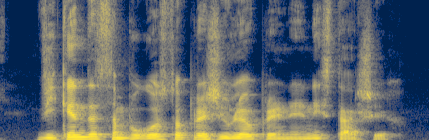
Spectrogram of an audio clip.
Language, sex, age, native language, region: Slovenian, male, 12-17, Slovenian, Central Slovenia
